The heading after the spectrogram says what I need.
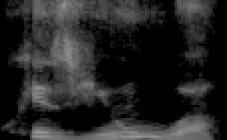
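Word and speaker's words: خِزْيٌ: Kha is heavy first of all here. Then after to the ma you see letter waw which is from your maloon letters, so you have to do idgham with the gunna.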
